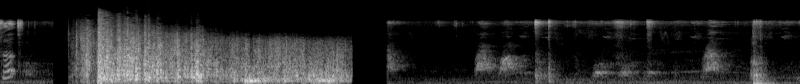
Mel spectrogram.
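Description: A thunderclap sound effect: a loud, rumbling crash of about three seconds that cuts off suddenly. It is followed by quieter sounds with a few clicks and a sharp thump near the end.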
